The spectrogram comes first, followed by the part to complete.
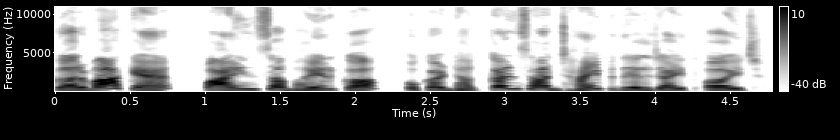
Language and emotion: Maithili, neutral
